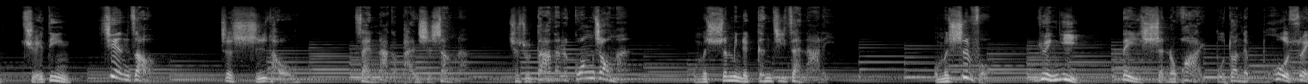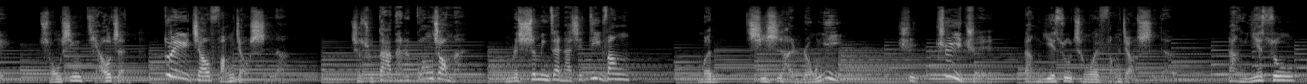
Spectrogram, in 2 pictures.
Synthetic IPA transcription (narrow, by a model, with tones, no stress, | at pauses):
t͡ɕɥɛ˧˥t̪i˥˩ŋ | t͡ɕjɛ˥˧nt͡sɑ˥˩˧ʊ | ʈ͡ʂɤ˥˩ʂɻ̩˧˥t̪ʰo˧˥ʊt͡sa˥˩ɪna˨˩ɡə˦pʰa˧˥nʂɻ̩˥˧ʂɑ˥˩ŋə˨˩ | t͡ɕʰjo˧˥ʊʈ͡ʂʰu˧˥t̪a˥˧t̪a˥˩d̪ə˨kwɑ˥ŋʈ͡ʂɑ˥˩ʊmə˨˩n | wɔ˨˩mə˦nʂə˥nmi˥˩d̪ə˩kə˥nt͡ɕi˥˧t͡sa˥˩ɪna˧˥li˨˩˦ | wɔ˨˩mə˦nʂɻ̩˥˩fo̰˨˩ʊ | ɥɛ˥˧ni˥˧ | pe˥˩ɪʂə˧˥nd̪ə˧xwa˥˩˨pu˧˥t̪wa˥˩nd̪ə˩pʰwɔ˥˧swe˥˩ɪʈ͡ʂʰʊ˧˥ŋɕi˥nt̪ʰjɑ˧˥ʊʈ͡ʂə̰˨˩ŋ | t̪we˥˩ɪt͡ɕjɑ˥ʊfɑ˧˥ŋt͡ɕjɑ˨˩ʊʂɻ̩˧˥nə˧ | t͡ɕjo˧˥ʊʈ͡ʂʰu˧˥˩t̪a˥˧t̪a˥˩d̪ə˨˩kwɑ˥ŋʈ͡ʂɑ˥˩ʊmə˨˩˦nwmə˨˦nd̪ə˧ʂə˥nmi˥˧ŋt͡sa˥˧ɪna˥˩ɕjɛ˥t̪i˥˩fɑ˦ŋ | wɔ˨˩mə˦n | t͡ɕʰi˧˥ʂɻ̩˧˥xə˨˩nɻʊ˧˥ŋi˥˧ | t͡ɕʰy˥˧t͡ɕy˥˩t͡ɕɥɛ̰˧˥˦ɻɑ˥˩ŋjɛ˥su˥ʈ͡ʂʰɤ˧˥ŋwe˧˥ɪfɑ˧˥ŋt͡ɕjɑ˨˩ʊʂɻ̩˧˥d̪ə˧ | ɻɑ˥˩ŋjɛ˥su˥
